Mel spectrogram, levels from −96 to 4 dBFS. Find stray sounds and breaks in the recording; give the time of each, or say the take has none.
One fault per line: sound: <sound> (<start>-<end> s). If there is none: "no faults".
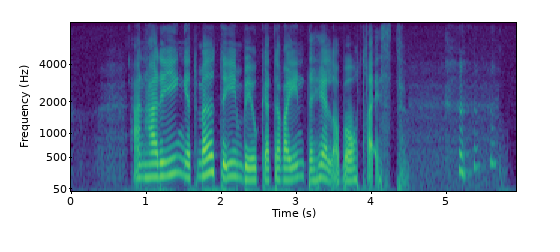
sound: laugh (5.0-5.7 s)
